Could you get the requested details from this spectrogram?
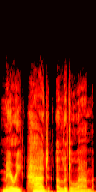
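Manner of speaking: "had" singled out and stretched; emphasize "had" as the one key word; stress on had. Shown as a demonstration. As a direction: lean on "had", hinting it is past. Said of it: "emphasizing just one word".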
